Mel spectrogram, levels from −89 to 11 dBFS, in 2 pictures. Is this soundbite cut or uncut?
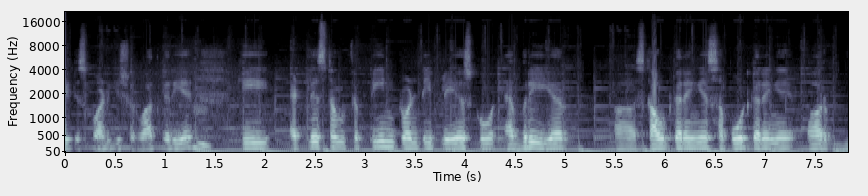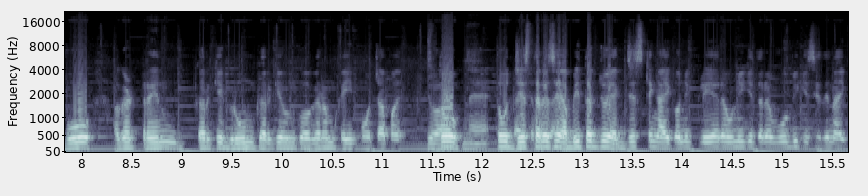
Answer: cut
